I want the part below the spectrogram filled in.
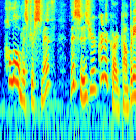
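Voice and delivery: pleasant, nice, friendly Midwestern manner. Speaker imitates a fraud call center caller on the phone, nice Midwestern voice. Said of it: "People with nice Midwestern voice gets on the phone and goes".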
